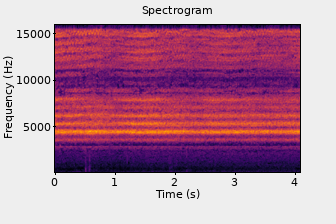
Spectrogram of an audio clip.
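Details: Cicadas keep up a sustained high shrill buzz at constant strength, with a couple of faint knocks early on beneath the insect drone.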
